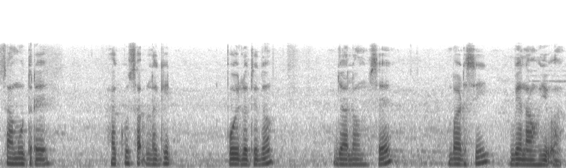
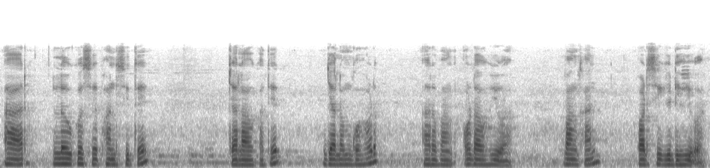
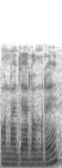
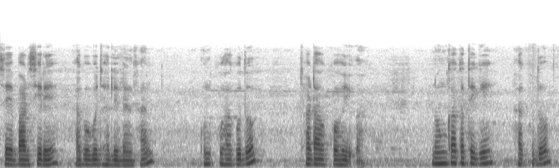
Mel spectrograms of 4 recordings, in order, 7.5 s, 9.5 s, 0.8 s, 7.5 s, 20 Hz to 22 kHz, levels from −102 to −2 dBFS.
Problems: none marked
